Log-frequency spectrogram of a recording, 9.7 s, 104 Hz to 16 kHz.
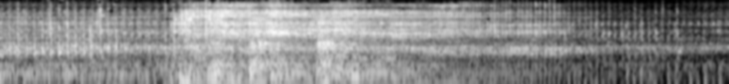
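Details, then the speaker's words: Kawasaki Bajaj CT 100 single-cylinder motorcycle: fast, fairly regular metallic rattle over the idle that swells with revs; mechanic judges it the timing chain, suspecting it is stretched or slack, and plans removing the two timing chain cover bolts. "Now, baba na yung kabulan ng para sa akin, yung tunog na yan ay timing chain."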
